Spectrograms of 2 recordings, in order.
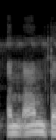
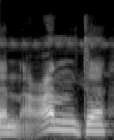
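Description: First: আনআমতা with plain vowel for ain; quick light আনআমতা; common mispronunciation. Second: Slow আনআমতা with mid-throat ain; strong ain in আনআমতা; correct ain. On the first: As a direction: say আনআমতা with no throat squeeze. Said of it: "অধিকাংশ লোক আনআমতা বলে". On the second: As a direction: squeeze the second আ of আনআমতা from the throat. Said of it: "আইনটি হলকের মাঝখান থেকে". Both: Shown as a demonstration.

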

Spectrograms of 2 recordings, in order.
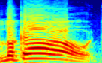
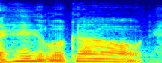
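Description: First: Loud, high urgent shout of look out; a teacher showing the right way to exclaim it; look out with expression. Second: Said in the usual way. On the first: Shown as a demonstration. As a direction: put real alarm into look out. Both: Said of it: "You're gonna use it with some expression".

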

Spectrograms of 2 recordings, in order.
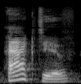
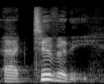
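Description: First: "active" accented on the first syllable; stress on AC. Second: "activity" accented on the second syllable; stress on TIV. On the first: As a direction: lean on AC in "active", letting tive drop. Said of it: "accent is actually on the very beginning". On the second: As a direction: punch TIV in "activity", then fall. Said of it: "accent is on different parts". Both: Shown as a demonstration.

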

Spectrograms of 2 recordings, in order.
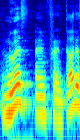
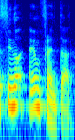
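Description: First: Enfrentar with a plain n before f, marked as the error; wrong version. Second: Enfrentar with a lip-teeth nasal before f; corrected enfrentar after the wrong one; right version. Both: Shown as a demonstration.

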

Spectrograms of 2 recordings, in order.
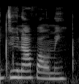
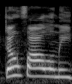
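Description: First: "Do not" spelled out, softer and lower; a hushed emphatic "Do not follow me"; stressing do not. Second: Said in the usual way. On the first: Real, not acted. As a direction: spell out "Do not" as a quiet warning.

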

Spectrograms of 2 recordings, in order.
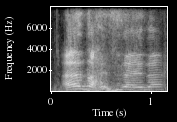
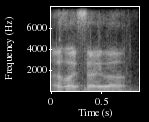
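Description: First: High, slow shout of "As I say that"; mock dramatic shout. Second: Said in the usual way. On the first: Teammate yelling at his own jinx in the game, slow mock shout.

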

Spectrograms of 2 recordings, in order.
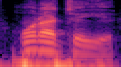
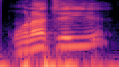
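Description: First: "होना चाहिए" low and softer, falling at the end; confirming answer. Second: "होना चाहिए" raised high with a questioning lift; rhetorical question. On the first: Answers his own question with yes. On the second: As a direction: ask "होना चाहिए" as a higher, rising question. Asks himself, then answers yes. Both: Real, not acted.

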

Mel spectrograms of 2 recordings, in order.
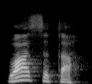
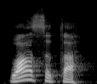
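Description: Both takes have the same delivery.

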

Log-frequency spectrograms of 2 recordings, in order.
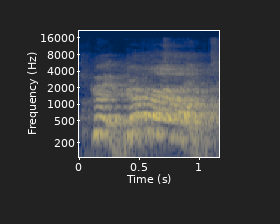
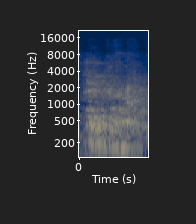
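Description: First: High, sing-song dog praise; squeaky praising a dog. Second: Said in the usual way. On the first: Real, not acted. Excited praise of dog fetching.

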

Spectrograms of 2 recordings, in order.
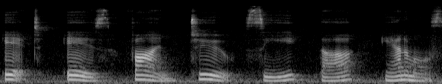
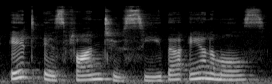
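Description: First: Very slow, word by word; slow counting read. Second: Said in the usual way. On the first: Shown as a demonstration. Teacher reads slowly so the class counts the words. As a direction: stretch it so each word can be counted. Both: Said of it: "Here's my next sentence".

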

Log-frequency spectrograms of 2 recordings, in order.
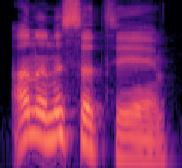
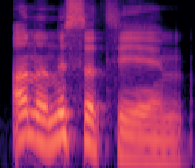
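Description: No difference in how they are said.

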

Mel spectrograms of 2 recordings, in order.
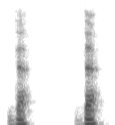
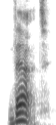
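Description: First: "that" softly cut short before the t; unreleased final t. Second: Said in the usual way. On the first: Shown as a demonstration. Teacher showing learners "that" with no released t. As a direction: hold back the t at the end of "that". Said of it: "that结尾的t失爆，读成了". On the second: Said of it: "that结尾的t失爆".

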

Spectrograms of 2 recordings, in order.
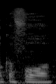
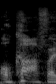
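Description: First: Said in the usual way. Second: Okafor said oh-KAH-fer, stress on the middle; corrected name pronunciation. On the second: Shown as a demonstration. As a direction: say Okafor with open KAH and reduced final "fer". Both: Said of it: "that's the way they say this".

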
